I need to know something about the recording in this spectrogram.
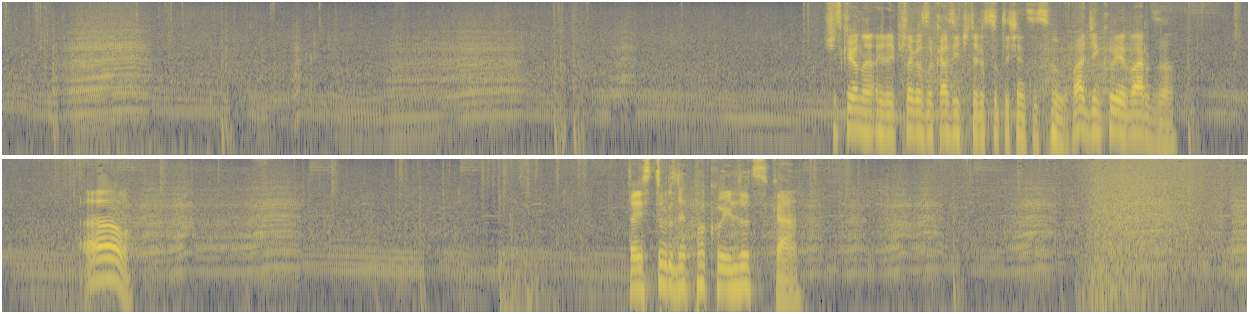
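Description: A car engine hums and revs steadily as a vehicle drives fast.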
